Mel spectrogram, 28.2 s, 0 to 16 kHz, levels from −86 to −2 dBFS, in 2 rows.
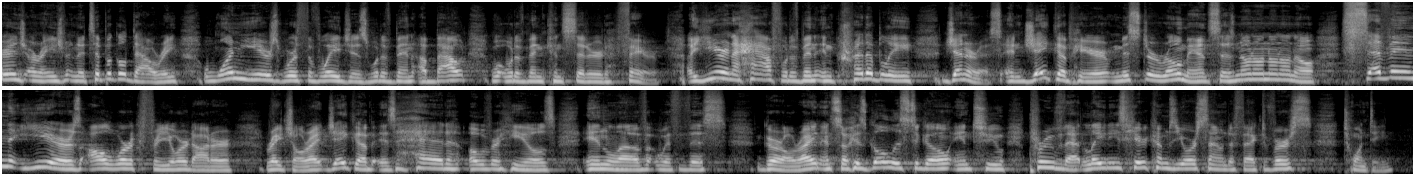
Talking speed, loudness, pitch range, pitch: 170 wpm, -26 LUFS, 145-185 Hz, 165 Hz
